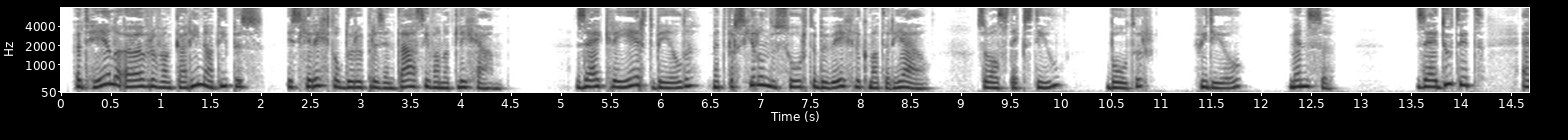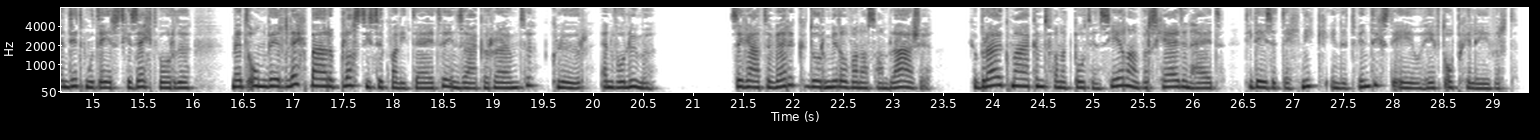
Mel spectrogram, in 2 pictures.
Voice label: Flemish corporate; voice over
